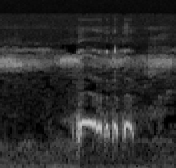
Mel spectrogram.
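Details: Loud-voiced local zebra dove singing to prompt other doves to answer: a soft rise, a drawn-out level coo, then three short clipped notes in quick succession, with a constant high buzzing background.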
